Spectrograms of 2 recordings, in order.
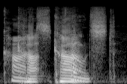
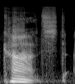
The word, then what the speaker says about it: Konst: And I forget how Nomiki Konst. – Konst, I think, is the way the young lady's name is pronounced.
